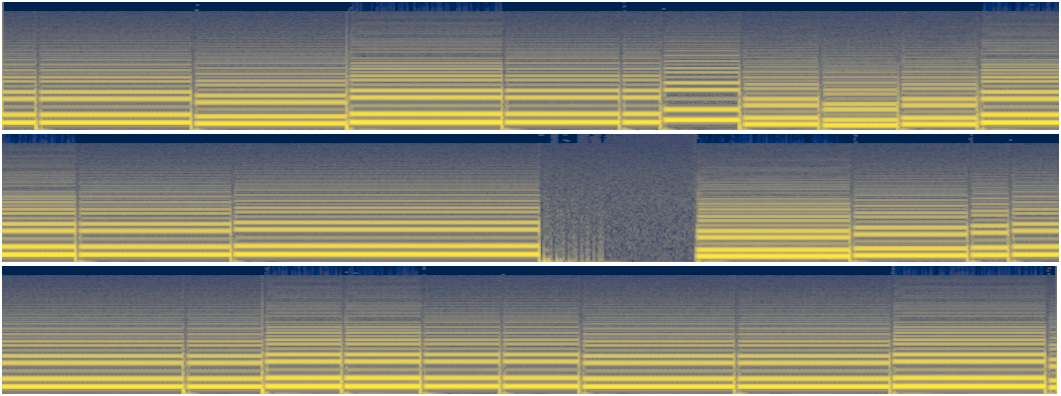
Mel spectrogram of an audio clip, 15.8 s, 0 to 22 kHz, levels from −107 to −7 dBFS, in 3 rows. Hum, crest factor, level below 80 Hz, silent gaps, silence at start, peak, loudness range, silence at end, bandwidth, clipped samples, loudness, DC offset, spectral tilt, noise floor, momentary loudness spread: none; 8 dB; -38 dBFS; none; 0 s; 0 dBFS; 1 LU; 0 s; 6.2 kHz; 0.6%; -8 LUFS; under 0.1%; -8.5 dB/octave; -50 dBFS; 4 LU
